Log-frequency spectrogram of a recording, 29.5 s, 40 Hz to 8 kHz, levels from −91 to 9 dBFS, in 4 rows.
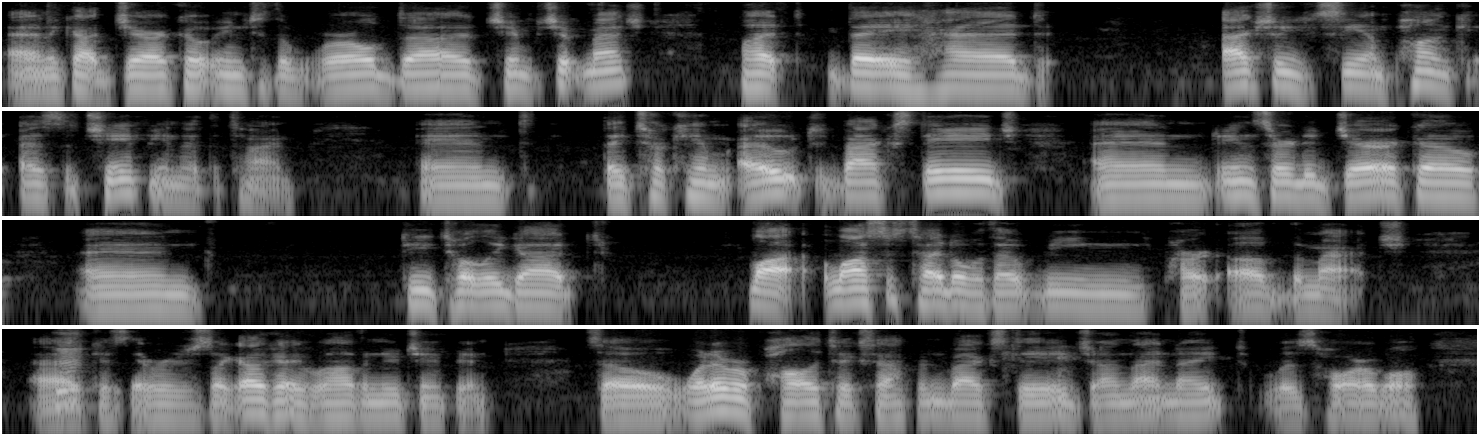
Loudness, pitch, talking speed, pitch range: -23 LUFS, 100 Hz, 135 wpm, 95-110 Hz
